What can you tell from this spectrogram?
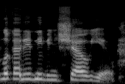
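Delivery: ordinary talk, nothing marked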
